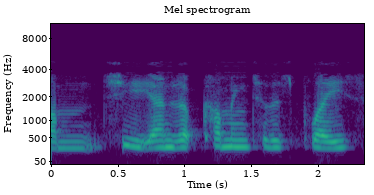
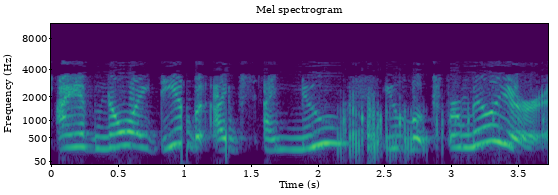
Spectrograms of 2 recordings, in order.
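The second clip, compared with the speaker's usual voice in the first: high, louder retold exclamation; acted-out excitement, pitch raised high; excited amazement; 11 semitones higher, 4 dB louder than usual. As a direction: blurt it out as the amazed stranger. Stranger amazed at the coincidence.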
